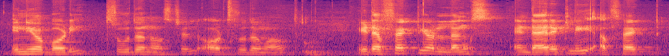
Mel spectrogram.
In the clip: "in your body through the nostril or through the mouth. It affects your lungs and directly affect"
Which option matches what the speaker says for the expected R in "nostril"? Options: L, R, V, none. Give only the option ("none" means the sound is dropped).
none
